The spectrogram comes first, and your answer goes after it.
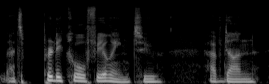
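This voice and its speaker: A man's voice: mid-range voice, moderate pace, no room sound, studio quality. Man with a mixed Australian-American accent. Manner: relaxed, rambling, many fillers and restarts. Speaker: musician hosting a livestream. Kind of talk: casual chat to viewers. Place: home room with a slight added reverb.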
